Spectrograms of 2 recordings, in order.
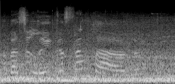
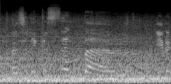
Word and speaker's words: Basilica San Paolo: Transit Shot ] - The pronunciation for this place is Basilica San Paolo~ - Basilica San Paolo~ they say it like this - Basilica San Paolo~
